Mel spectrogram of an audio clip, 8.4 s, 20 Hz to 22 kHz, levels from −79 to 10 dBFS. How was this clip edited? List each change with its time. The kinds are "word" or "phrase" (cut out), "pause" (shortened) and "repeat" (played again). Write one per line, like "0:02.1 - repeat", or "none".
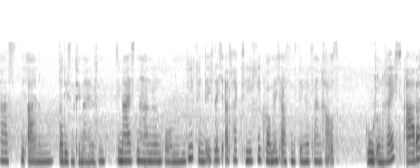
0:04.3 - phrase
